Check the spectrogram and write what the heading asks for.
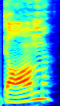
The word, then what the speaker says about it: Dam: you're from denmark danish damn is i think actually pronounced dom thomas dom but i like saying damn better so what did trolls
